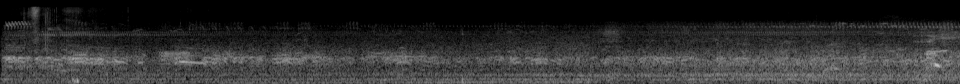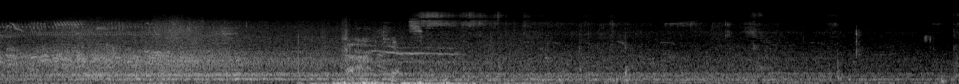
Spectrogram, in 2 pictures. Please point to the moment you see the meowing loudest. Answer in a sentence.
The volume of the meowing peaks at 14 seconds.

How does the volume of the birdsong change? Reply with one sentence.
The loudness of the birdsong goes down, then up.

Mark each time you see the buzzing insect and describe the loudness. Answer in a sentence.
The buzzing insect can be heard from 0.0 to 19.1 s, getting louder then quieter.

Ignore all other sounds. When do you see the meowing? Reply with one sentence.
You can hear the meowing from 12.6 to 15.2 s.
